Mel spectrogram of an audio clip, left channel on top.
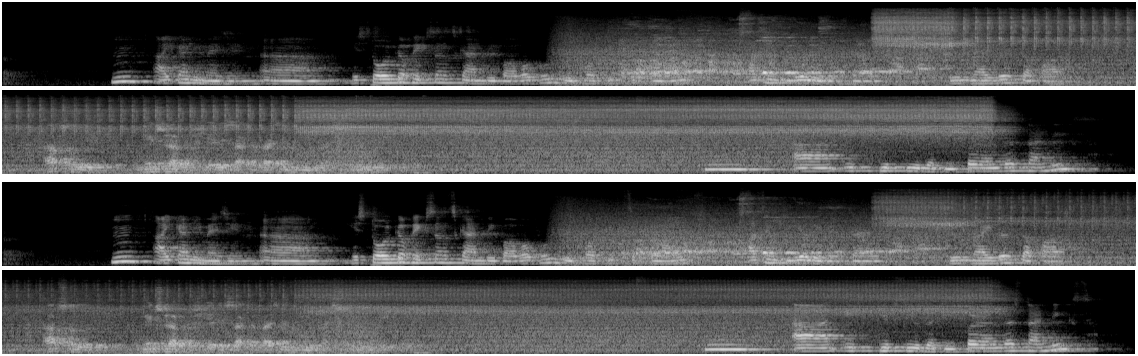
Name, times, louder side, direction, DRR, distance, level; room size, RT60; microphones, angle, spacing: voice 1, 1.1-7.0 7.4-8.9 9.5-10.8 15.2-15.3 18.4-22.3, right 1 dB, 55° right, 1.4 m, -21 dB
sound 1, 5.5-20.6, equal, ahead, 1.6 m, -30 dB
Laughter / Crowd, 6.1-11.5 12.1-12.2 13.0-13.2, left 2 dB, 65° left, 7.7 m, -25 dB
sound 2, 8.7-21.3, left 6 dB, 30° left, 5.9 m, -27 dB
voice 2, 11.7-15.5, equal, 15° right, 7.9 m, -23 dB
25.5 x 25.0 x 8.3 m
head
